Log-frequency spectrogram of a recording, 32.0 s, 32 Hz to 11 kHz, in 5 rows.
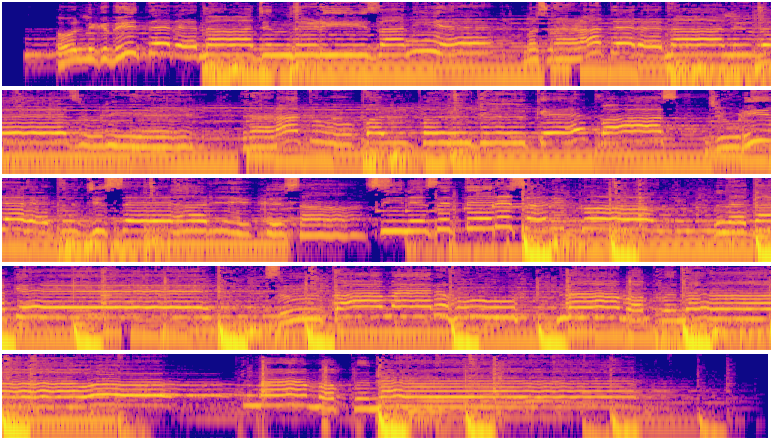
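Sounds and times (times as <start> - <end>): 
Hindi romantic song: 0.2 - 32.0.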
